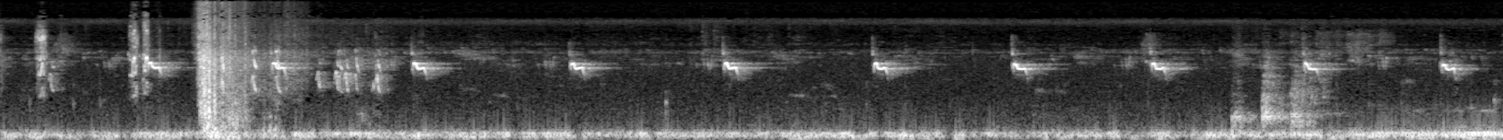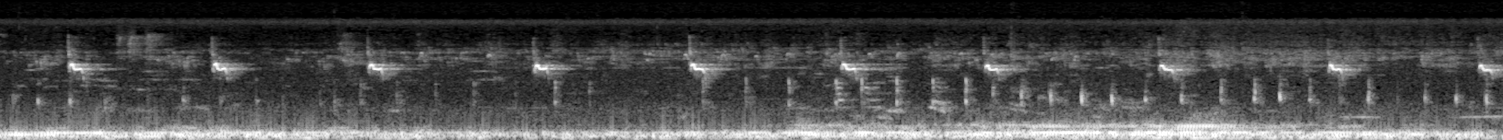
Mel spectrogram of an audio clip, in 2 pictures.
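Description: Yellow-vented bulbul nestlings begging, a short high chirp repeated about once a second. A loud brief rustle comes about two seconds in.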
